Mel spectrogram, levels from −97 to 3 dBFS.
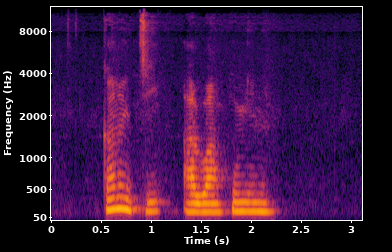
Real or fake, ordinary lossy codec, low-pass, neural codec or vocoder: fake; Opus, 24 kbps; 10.8 kHz; codec, 24 kHz, 0.9 kbps, WavTokenizer, medium speech release version 1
